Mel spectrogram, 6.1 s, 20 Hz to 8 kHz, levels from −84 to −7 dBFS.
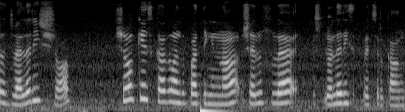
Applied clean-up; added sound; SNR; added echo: none; Bass drum; -3 dB; none.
